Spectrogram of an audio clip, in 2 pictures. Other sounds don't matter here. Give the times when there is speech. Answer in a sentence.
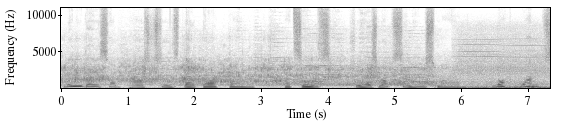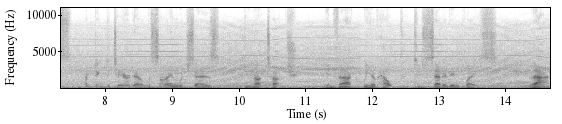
You can hear the speech from 0.0 to 14.6 s.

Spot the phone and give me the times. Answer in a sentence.
The phone can't be heard in this clip.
